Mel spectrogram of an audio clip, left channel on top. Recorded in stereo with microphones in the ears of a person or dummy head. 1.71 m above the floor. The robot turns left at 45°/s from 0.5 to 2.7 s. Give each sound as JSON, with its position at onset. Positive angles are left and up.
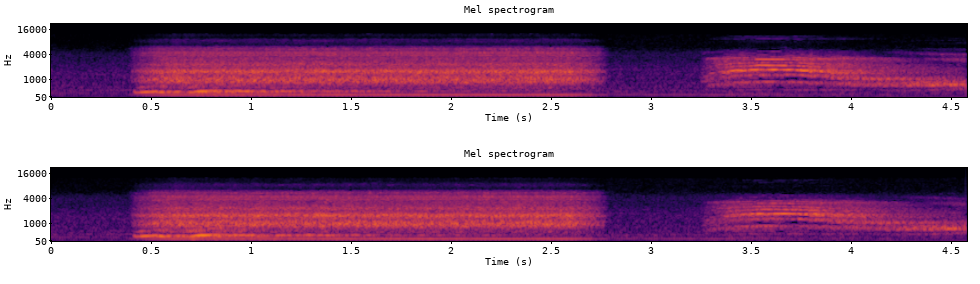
{"t": 0.4, "sound": "a child speaking", "side_deg": -20, "distance_m": 1.3}
{"t": 3.3, "sound": "a cat meowing", "side_deg": 45, "distance_m": 4.0}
